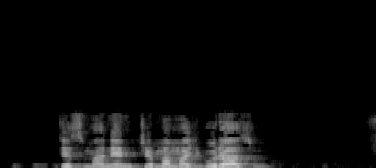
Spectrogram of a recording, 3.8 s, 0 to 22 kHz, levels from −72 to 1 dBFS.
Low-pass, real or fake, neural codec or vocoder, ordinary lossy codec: 7.2 kHz; real; none; MP3, 96 kbps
